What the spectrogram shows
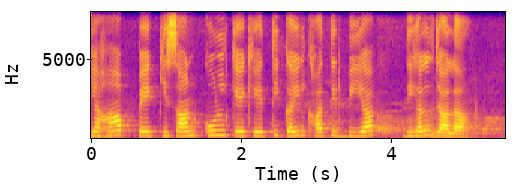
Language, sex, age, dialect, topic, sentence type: Bhojpuri, female, 18-24, Northern, agriculture, statement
